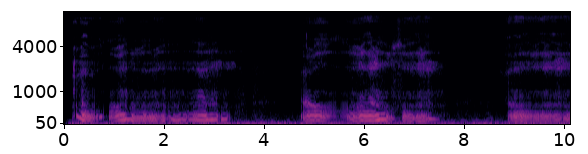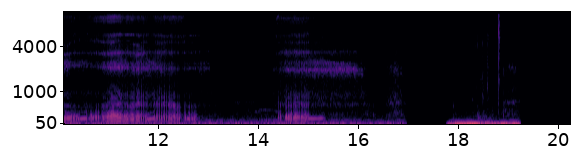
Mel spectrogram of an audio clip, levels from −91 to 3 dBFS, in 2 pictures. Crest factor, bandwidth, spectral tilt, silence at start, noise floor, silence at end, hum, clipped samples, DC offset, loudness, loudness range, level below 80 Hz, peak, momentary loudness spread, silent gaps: 18 dB; 11.5 kHz; -6 dB/octave; 0.1 s; under -90 dBFS; 1 s; none; under 0.1%; under 0.1%; -54 LUFS; 11 LU; -60 dBFS; -34 dBFS; 14 LU; 16.99-17.76 s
